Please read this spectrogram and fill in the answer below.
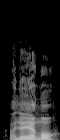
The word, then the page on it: afañ yaqo: Apatani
